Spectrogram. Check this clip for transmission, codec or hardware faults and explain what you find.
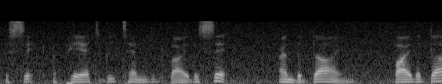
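No transmission, codec or hardware faults can be heard in this speech. The call path sounds as expected for a G.722 link at 64 kbps, with nothing above 8 kHz, and the room's background noise sits about 23 dB below the speech.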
